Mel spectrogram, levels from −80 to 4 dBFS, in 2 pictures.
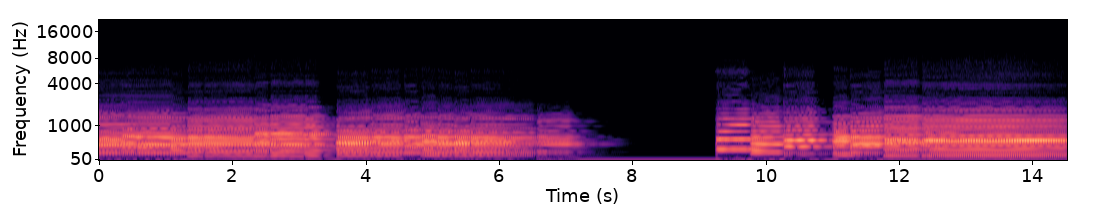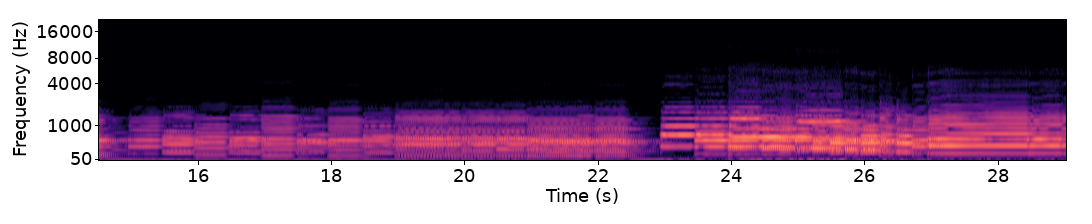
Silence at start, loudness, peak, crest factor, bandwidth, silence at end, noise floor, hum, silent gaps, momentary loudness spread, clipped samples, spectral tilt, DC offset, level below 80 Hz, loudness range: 0 s; -23 LUFS; -8 dBFS; 16 dB; 6.8 kHz; 0 s; under -90 dBFS; none; none; 14 LU; under 0.1%; -9 dB/octave; under 0.1%; -66 dBFS; 12 LU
